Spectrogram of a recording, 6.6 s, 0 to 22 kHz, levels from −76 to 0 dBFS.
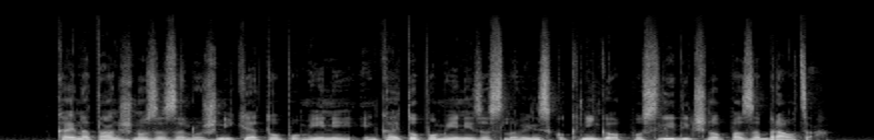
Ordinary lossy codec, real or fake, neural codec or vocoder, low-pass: none; fake; vocoder, 44.1 kHz, 128 mel bands every 512 samples, BigVGAN v2; 19.8 kHz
